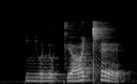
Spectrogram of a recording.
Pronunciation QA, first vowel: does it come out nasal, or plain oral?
oral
